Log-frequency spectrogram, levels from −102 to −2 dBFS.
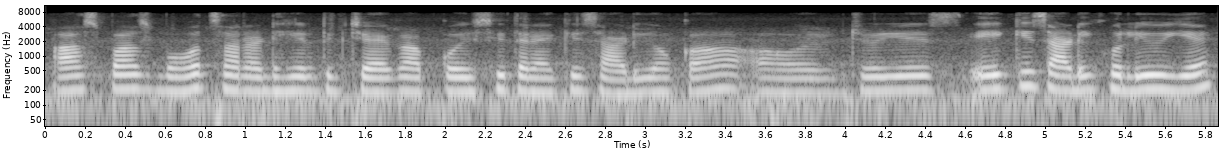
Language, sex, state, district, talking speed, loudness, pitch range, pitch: Hindi, female, Haryana, Rohtak, 225 wpm, -18 LUFS, 185-205 Hz, 195 Hz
